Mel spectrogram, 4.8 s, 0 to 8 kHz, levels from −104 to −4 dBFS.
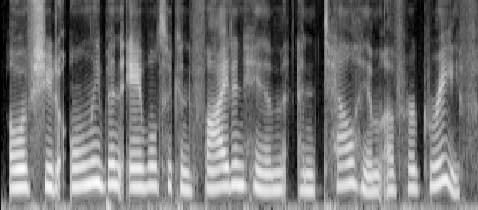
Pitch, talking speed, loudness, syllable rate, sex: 225 Hz, 215 wpm, -17 LUFS, 4.8 syllables/s, female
